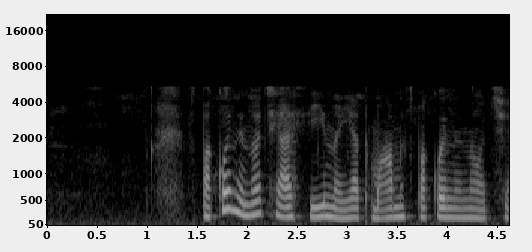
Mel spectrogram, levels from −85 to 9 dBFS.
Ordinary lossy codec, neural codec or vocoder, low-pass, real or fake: AAC, 32 kbps; none; 5.4 kHz; real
